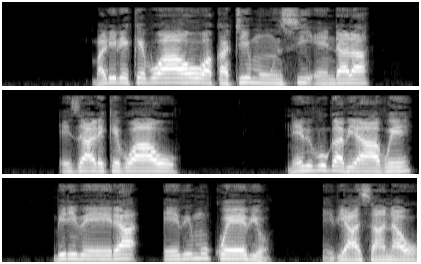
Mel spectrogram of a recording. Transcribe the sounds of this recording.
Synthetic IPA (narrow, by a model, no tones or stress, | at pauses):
βaliɾe̞ke̞βwaːwo̞wakatimuːnsie̞ndala | e̞zaːle̞ke̞βwaːwo̞ | ne̞ːβiβuɡaβjaːβwe̞ | βiɾiβe̞ːɾa | eβimukwe̞ːβjo̞̰ | e̞̰βjaːsaːnawo̞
